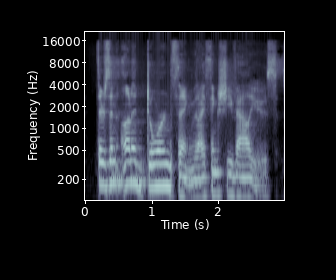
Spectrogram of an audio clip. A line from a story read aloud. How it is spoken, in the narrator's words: says Osnos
